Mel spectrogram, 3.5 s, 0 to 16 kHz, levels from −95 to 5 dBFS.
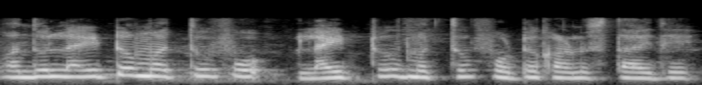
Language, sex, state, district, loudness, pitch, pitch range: Kannada, male, Karnataka, Bidar, -16 LUFS, 245 Hz, 220-270 Hz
